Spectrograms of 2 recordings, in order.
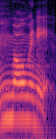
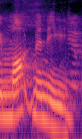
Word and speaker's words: Montminy: Okay, Momini. Mon- Momini. Just think Momini. Momini. So you don't even pronounce the T. Momini. Momini. Yeah, it's French. I was going to say Montminy.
